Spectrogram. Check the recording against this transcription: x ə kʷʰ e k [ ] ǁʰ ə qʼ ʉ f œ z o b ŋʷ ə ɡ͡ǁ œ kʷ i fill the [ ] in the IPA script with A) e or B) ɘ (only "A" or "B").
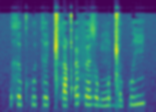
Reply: B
